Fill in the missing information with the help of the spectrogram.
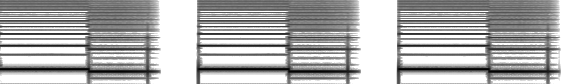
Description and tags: Electric tone entry chime
This is an electric chime that you might hear when walking into a store.
chime, electric-chime, electronic-chime, entry-chime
